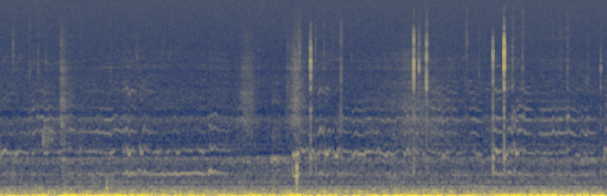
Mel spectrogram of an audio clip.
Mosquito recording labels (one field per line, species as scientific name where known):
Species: Anopheles arabiensis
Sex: female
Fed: unfed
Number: one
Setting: cup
